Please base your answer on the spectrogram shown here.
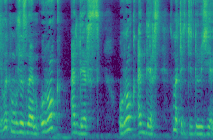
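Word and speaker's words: الدرس: Смотрите, друзья, здесь написано альдерс. Альдерс. Лим. Лим. Не читается здесь. Мы будем изучать, почему. Потому что дальше дель буквочка идет. Просто запомните, это солнечная буквочка. Перед солнечными не читается «эль».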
